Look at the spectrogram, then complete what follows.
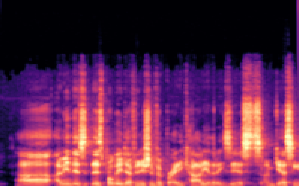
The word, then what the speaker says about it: bradycardia: At what resting heart rate does a doctor diagnose bradycardia? Is that how you say it? It is how you say it. Bradycardia.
